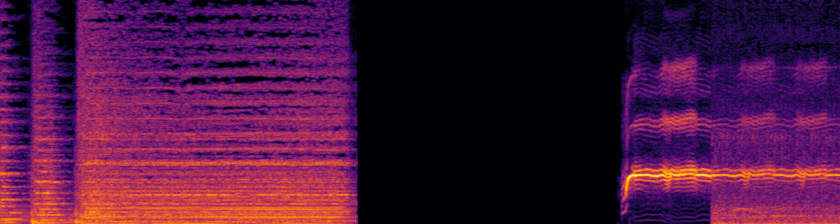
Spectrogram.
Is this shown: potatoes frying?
no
